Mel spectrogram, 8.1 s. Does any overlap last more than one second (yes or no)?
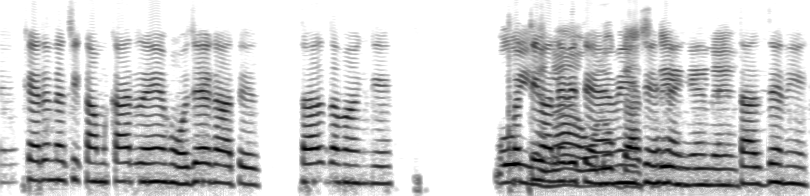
yes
